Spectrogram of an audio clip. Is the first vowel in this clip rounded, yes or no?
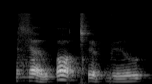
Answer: no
